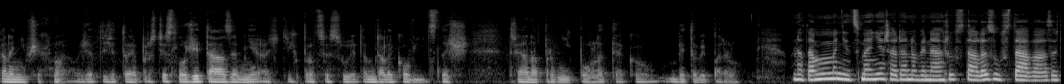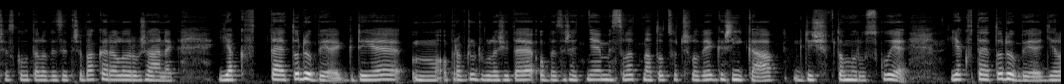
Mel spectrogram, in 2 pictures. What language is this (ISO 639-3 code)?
ces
